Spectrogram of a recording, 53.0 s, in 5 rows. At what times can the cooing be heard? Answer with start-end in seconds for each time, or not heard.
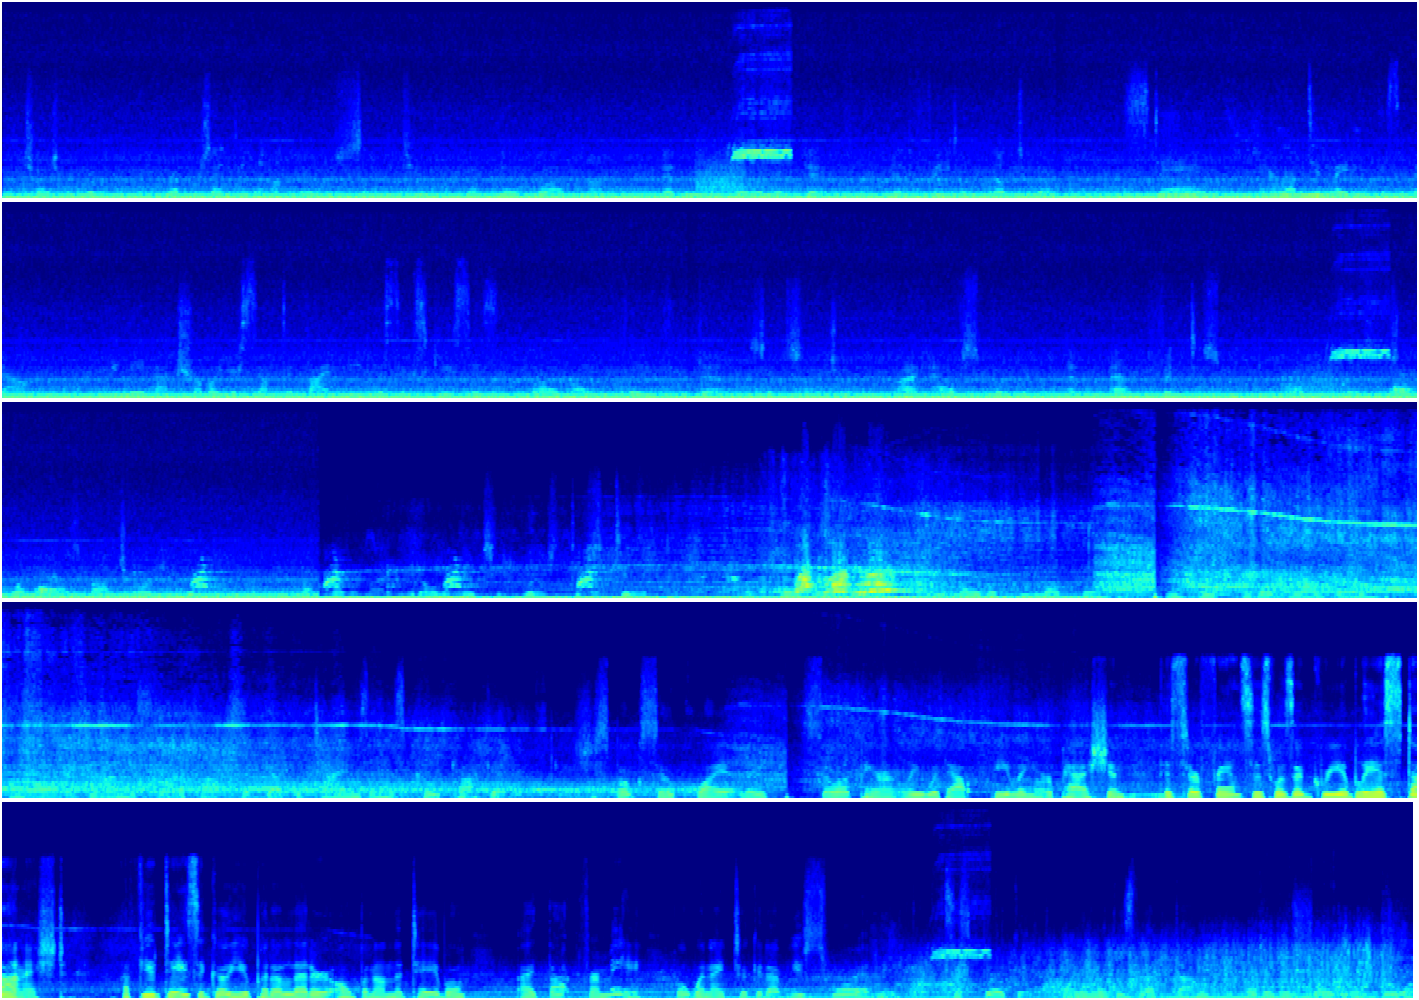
8.6-10.1, 39.2-40.9.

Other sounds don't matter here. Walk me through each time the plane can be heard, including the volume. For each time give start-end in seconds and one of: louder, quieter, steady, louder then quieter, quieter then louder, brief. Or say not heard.
0.0-53.0 quieter.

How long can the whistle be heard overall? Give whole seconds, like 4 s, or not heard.
2 s.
